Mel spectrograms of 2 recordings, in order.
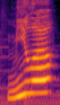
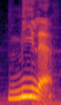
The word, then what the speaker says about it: Miele: And it's not exactly pronounced wrong in English, but English native speakers usually say something like Miele. So it usually sounds more like an A in the end, whereas in German we say Miele. Miele.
